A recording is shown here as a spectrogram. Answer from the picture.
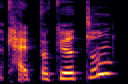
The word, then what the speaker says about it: Kuipergürtel: Und im äußeren Sonnensystem haben wir jetzt eben hinter der Umlaufbahn von Neptun auch ähm, also jede Menge Asteroiden gefunden im Kuipergürtel. Ja, endlich, endlich merke ich mir die Aussprache Kuipergürtel, so wie Hyper, Hyper, bei Scooter.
